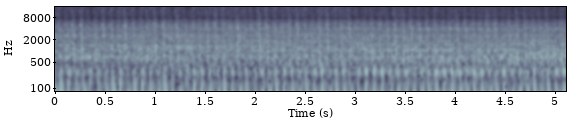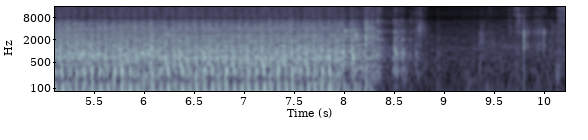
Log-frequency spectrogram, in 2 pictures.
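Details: 2003 Honda CRF450 four-stroke, first start after engine rebuild for seized connecting rod and blown rod bearing: crisp, even single-cylinder beat holds steady at idle without choke, no knock or tick before shutoff; normal idle.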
